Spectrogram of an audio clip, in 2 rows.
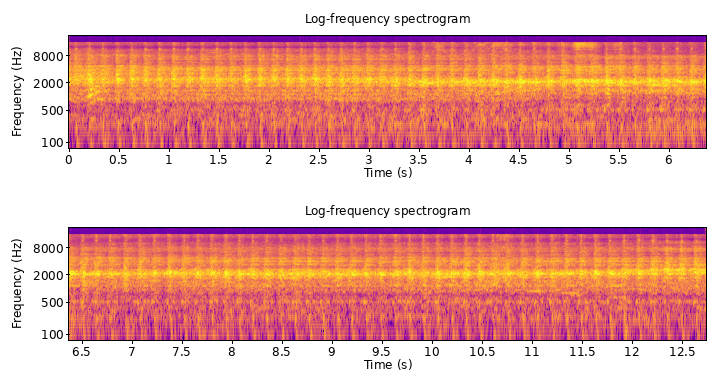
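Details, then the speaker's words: Suzuki GD 110 single-cylinder motorcycle with electric starter, after repair: small single idling at an even, steady beat of about three and a half pulses a second, with the earlier clatter gone; the cause was a broken Allen bolt that let the starter bendix at the magneto work loose. "At ito na ngayon yung andar niya mga boss nung magawa natin mga boss, ano, before and after. Okay, pakinggan natin mga boss. Wala na yung kalampag niya."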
